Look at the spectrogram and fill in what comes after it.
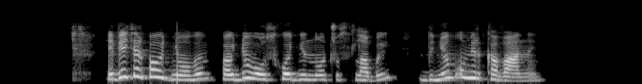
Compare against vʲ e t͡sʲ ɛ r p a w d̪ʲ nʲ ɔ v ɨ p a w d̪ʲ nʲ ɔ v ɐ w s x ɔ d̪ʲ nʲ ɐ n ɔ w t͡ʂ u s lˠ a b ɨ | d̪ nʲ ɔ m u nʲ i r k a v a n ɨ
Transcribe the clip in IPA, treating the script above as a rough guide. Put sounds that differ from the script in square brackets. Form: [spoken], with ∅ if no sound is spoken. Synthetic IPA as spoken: vʲ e t͡sʲ ɛ r p a w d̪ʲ nʲ ɔ v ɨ p a w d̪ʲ nʲ ɔ v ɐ w s x ɔ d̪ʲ nʲ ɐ n ɔ [∅] t͡ʂ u s lˠ a b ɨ | d̪ nʲ ɔ m u [mʲ] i r k a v a n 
